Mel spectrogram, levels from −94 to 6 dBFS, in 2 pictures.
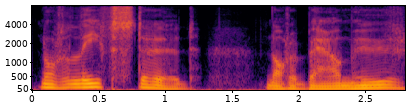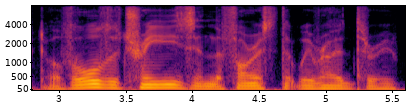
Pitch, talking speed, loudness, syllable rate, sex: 95 Hz, 195 wpm, -18 LUFS, 4.5 syllables/s, male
